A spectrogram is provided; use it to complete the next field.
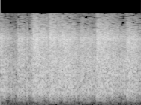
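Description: gunfire sound effect

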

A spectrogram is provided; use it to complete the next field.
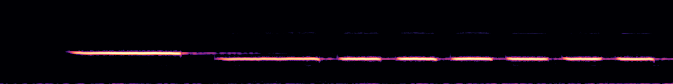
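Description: white-throated sparrow song

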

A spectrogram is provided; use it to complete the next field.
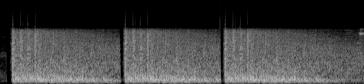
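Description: gunfire shooting

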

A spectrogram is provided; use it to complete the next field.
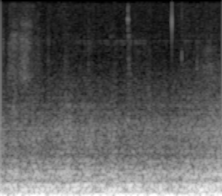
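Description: inside a moving car

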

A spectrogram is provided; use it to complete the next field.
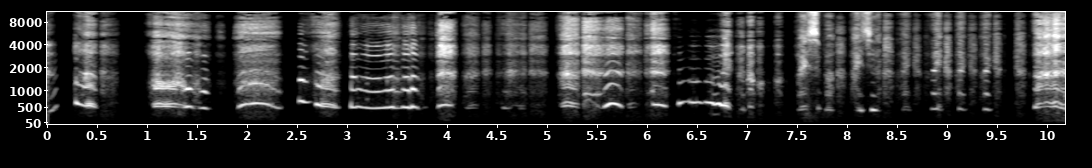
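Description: gasping

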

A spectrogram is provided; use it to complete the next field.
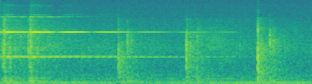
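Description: hotel desk bell ringing

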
